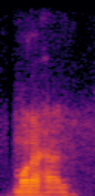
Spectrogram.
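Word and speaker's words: Monaghan: Cameron Mahognan, I don't know how you say his name, playing Chad. Miley Cyrus. – Monahan playing Chad.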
